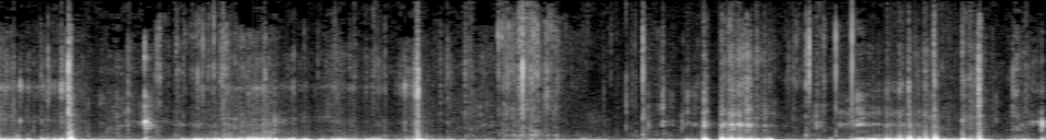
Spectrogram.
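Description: A metal blade scrapes and carves curls off a hand-held, solid, dry, bright green soap bar with a gold glitter rim. The result is a steady run of dry, crunchy, crackling scrapes with a low, thumpy body and a few sharper snaps.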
